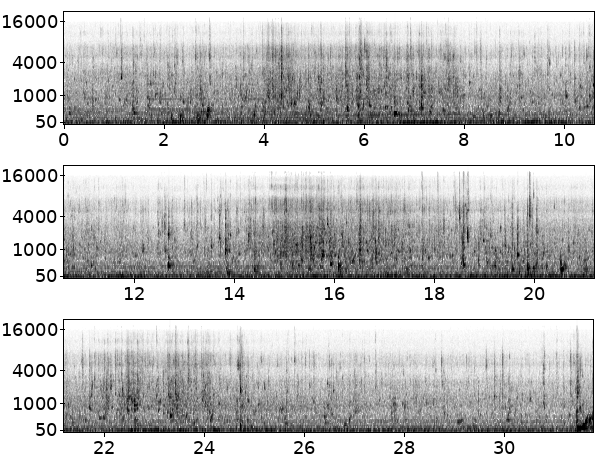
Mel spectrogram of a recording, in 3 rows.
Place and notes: {"title": "Avenue Gustave Doret, Lausanne, Suisse - Le lac Léman la nuit, devant le Théâtre de Vidy à Lausanne", "date": "2021-01-06 23:30:00", "description": "Enregistrement binaural: à écouter au casque.\nBinaural recording: listen with headphones.", "latitude": "46.51", "longitude": "6.61", "altitude": "370", "timezone": "Europe/Zurich"}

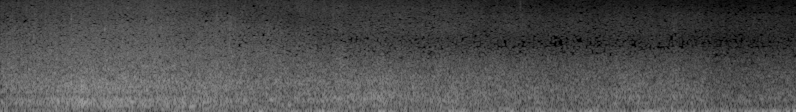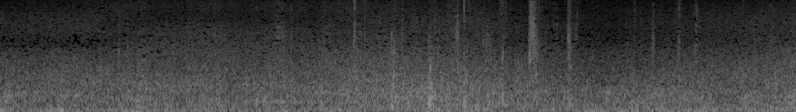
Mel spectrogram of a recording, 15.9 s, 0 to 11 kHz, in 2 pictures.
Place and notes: {"title": "Rimini, the last dicotheque on the mainland, out of the season", "date": "2011-04-05 18:46:00", "description": "Rimini is a summer city. Beaches, discos, ice cream. Before or after the season, there are seagulls, there are waves, there are fishermen.", "latitude": "44.08", "longitude": "12.58", "timezone": "Europe/Rome"}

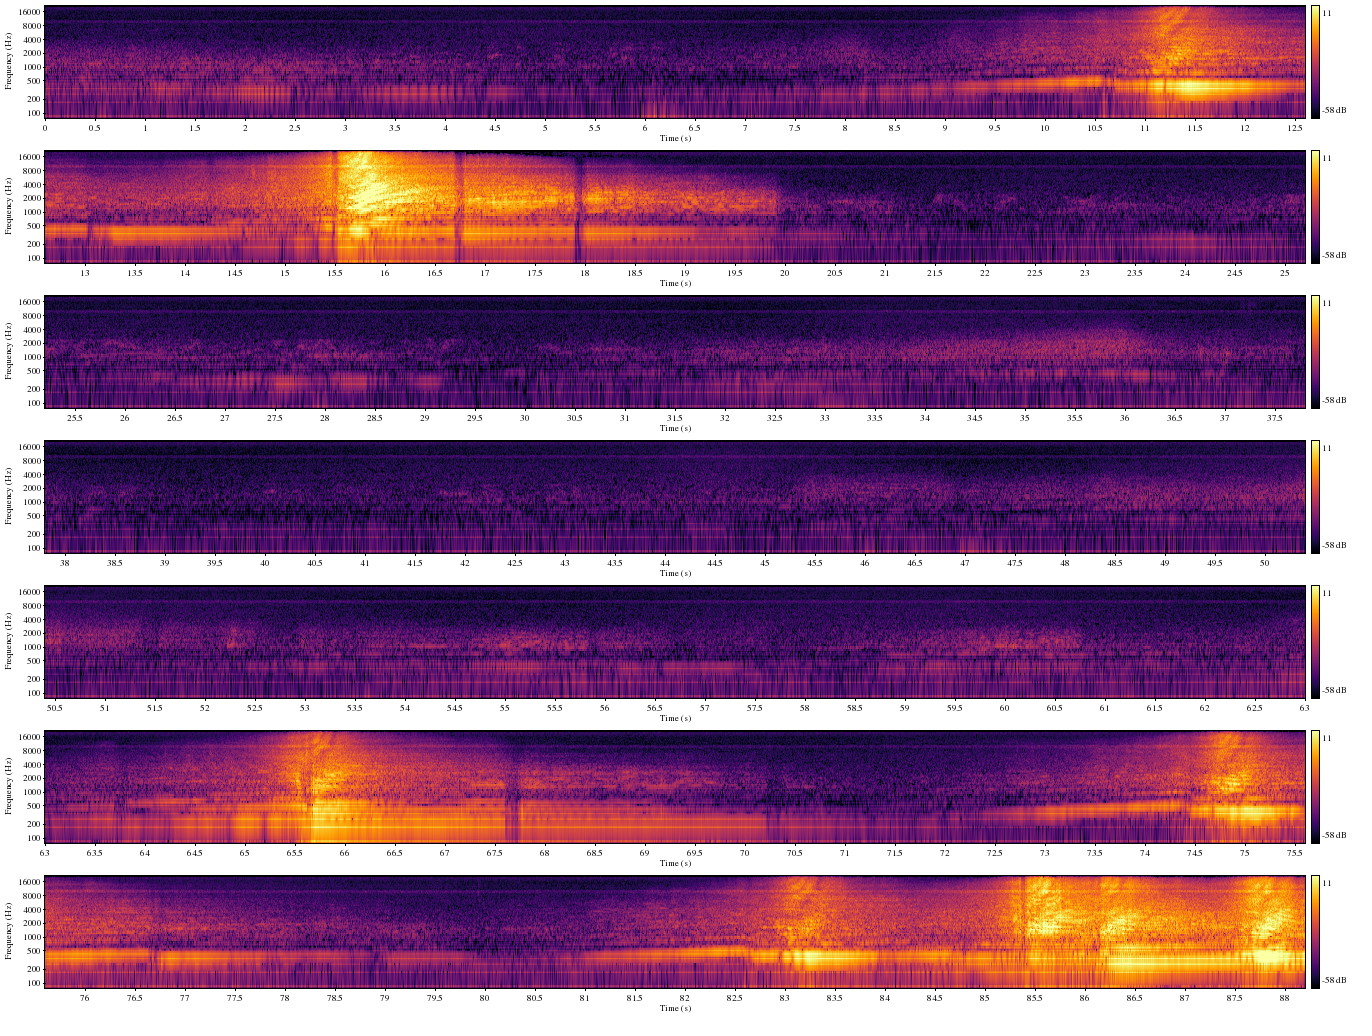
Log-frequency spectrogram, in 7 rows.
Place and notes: {"title": "Jacksons Ln, Scarborough, UK - Gold Cup 2020 ...", "date": "2020-09-11 11:25:00", "description": "Gold Cup 2020 ... Twins and 2 & 4 strokes practices ... Memorial Out ... Olympus LS14 integral mics ...", "latitude": "54.27", "longitude": "-0.41", "altitude": "144", "timezone": "Europe/London"}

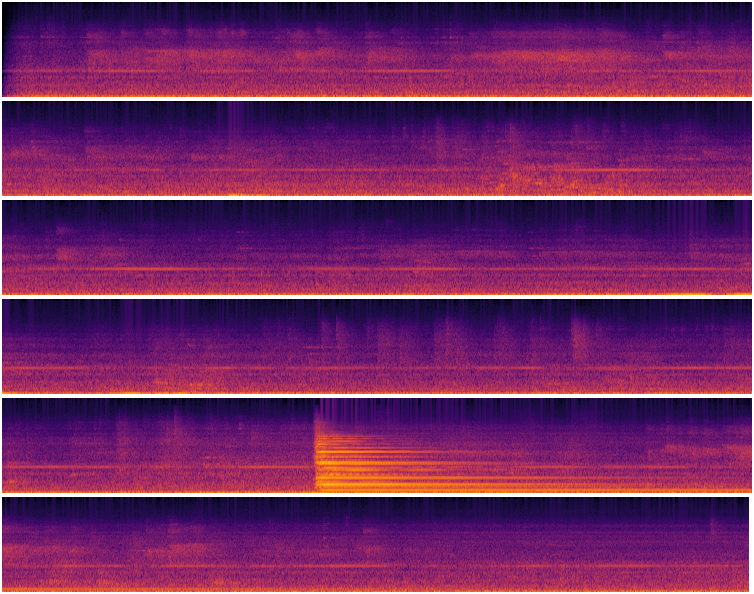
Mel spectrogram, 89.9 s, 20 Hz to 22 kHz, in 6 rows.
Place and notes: {"title": "Hôtel de Ville, Aix-en-Provence, Fr. - yard ambience", "date": "2014-01-08 18:25:00", "description": "Hôtel de Ville, inner yard ambience, a high pitched sound of unknown origin can be heard, and a churchbell stroke.\n(Sony PCM D50, Primo EM172 AB)", "latitude": "43.53", "longitude": "5.45", "altitude": "209", "timezone": "Europe/Paris"}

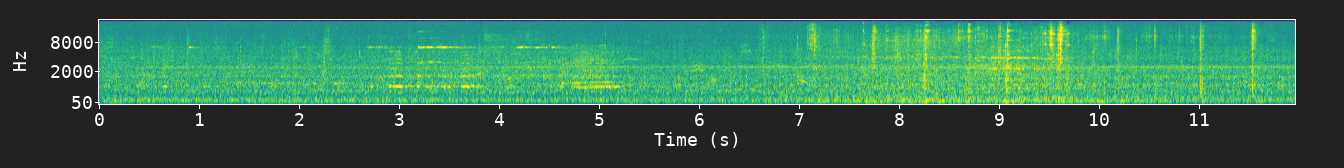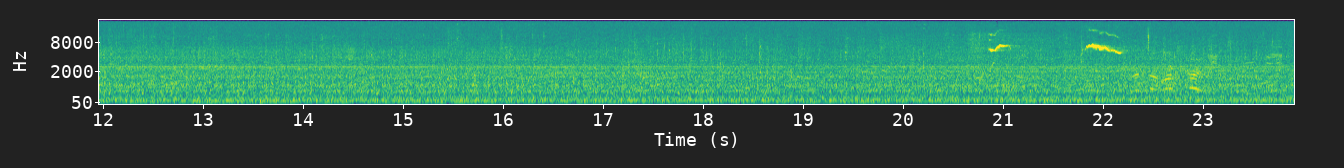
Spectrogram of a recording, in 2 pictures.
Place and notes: {"title": "Pristanishten kompleks, Varna, Bulgaria - Varna Train Station Sounds", "date": "2014-11-09 05:42:00", "description": "Recorded with a Zoom H6 in MS recording mode.", "latitude": "43.20", "longitude": "27.91", "altitude": "2", "timezone": "Europe/Sofia"}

